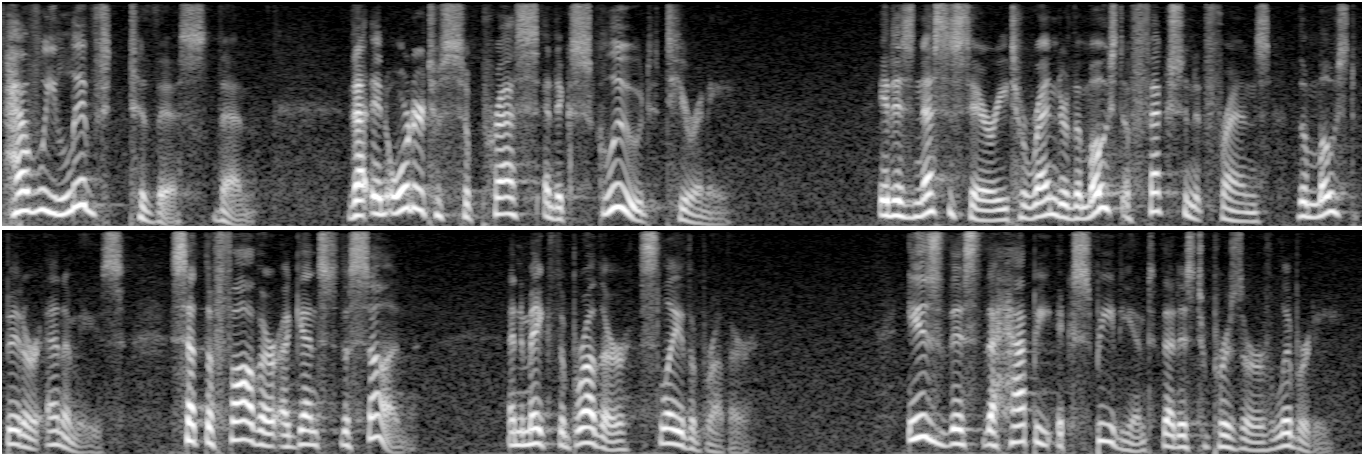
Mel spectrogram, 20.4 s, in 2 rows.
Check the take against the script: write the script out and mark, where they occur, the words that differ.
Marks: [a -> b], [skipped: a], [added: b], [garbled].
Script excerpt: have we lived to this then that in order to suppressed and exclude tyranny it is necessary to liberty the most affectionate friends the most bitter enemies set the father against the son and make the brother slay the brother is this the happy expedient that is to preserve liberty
have we lived to this then that in order to [suppressed -> suppress] and exclude tyranny it is necessary to [liberty -> render] the most affectionate friends the most bitter enemies set the father against the son and make the brother slay the brother is this the happy expedient that is to preserve liberty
